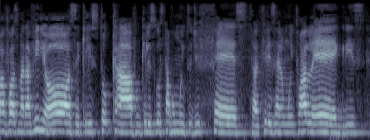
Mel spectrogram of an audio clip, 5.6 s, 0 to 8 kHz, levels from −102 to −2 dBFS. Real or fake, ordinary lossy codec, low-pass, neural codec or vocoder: real; MP3, 32 kbps; 7.2 kHz; none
